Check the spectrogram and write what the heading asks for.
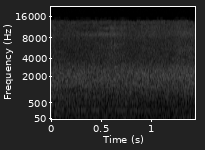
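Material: Nothing is struck.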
